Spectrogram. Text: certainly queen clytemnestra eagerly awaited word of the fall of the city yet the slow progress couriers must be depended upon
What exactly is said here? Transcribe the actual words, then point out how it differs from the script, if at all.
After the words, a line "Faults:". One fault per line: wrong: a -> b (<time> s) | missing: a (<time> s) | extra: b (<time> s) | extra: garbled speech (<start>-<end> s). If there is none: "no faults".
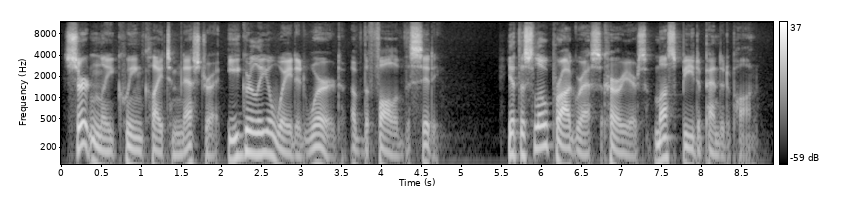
certainly queen clytemnestra eagerly awaited word of the fall of the city yet the slow progress couriers must be depended upon
Faults:
no faults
